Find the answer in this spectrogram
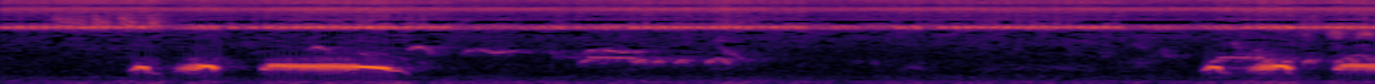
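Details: Spotted dove lure call for bird trapping: two short coos and a long level coo, then a quiet gap with faint chirps before the opening coos of another phrase, over a steady whine.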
